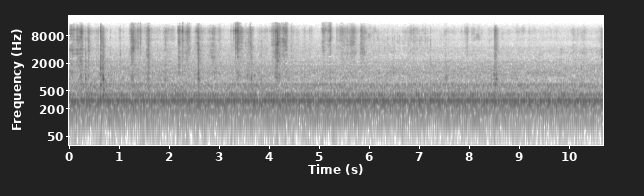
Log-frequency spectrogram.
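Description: Paper rustling and crinkling as small paper die cuts and scraps are handled: a quick run of crisp rustles and clicks in the first half, then quieter, with one more sharp rustle near the end.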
